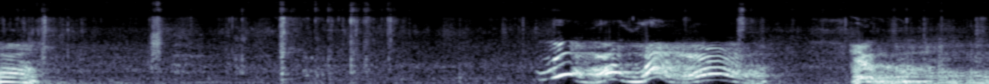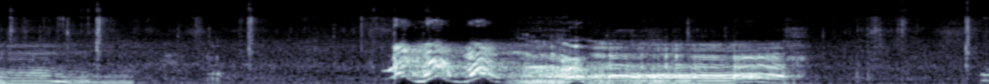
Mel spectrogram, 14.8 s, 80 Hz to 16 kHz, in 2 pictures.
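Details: Kennel puppies at Zwinger vom Elbsandstein romping in the yard, 30 January 2013, 14 °C: two loud rounds of tussling growls and high yaps, each lasting a few seconds, separated by quieter scuffling.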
